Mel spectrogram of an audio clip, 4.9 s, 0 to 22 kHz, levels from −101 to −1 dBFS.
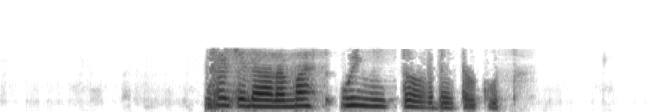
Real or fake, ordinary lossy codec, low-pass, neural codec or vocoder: fake; AAC, 16 kbps; 3.6 kHz; codec, 16 kHz in and 24 kHz out, 0.6 kbps, FireRedTTS-2 codec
